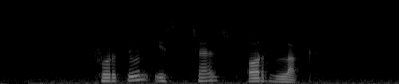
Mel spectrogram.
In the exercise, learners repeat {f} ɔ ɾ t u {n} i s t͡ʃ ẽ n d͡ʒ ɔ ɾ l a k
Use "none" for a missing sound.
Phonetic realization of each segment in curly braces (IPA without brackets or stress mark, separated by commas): f, n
